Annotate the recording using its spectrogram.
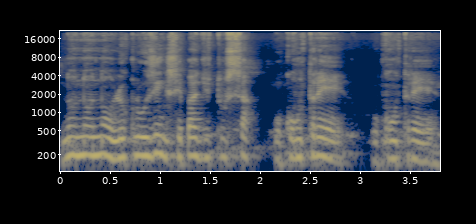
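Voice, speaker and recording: A woman with a medium pitch speaks in a dark, mellow tone that is somewhat breathy. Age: 60s. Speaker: retiree giving a testimonial. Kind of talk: testimony. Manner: halting, many fillers.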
